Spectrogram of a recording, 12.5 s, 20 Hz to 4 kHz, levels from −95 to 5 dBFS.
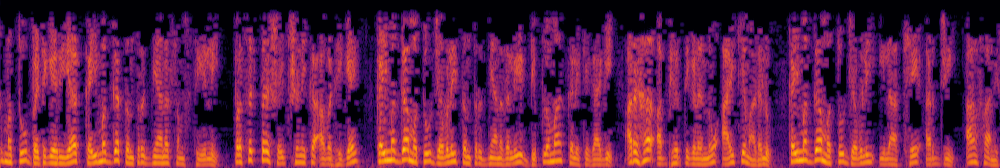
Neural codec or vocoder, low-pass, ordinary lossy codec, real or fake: none; 3.6 kHz; none; real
